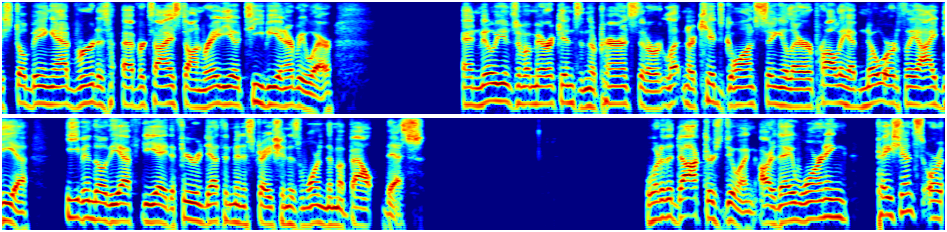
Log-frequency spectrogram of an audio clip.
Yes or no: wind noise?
no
